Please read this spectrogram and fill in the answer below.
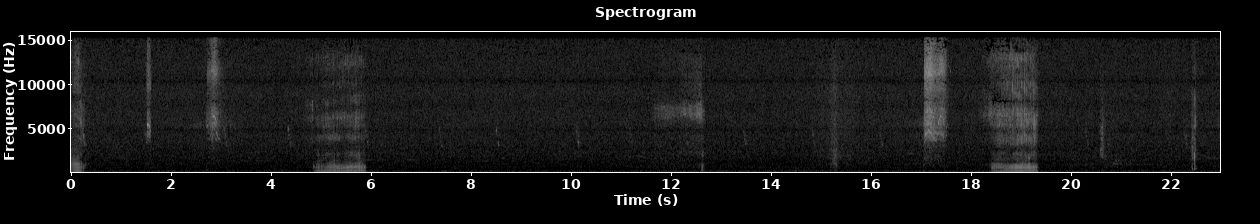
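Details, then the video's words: Two snores from a sleeping pug, each a harsh, buzzing, rattling inhalation of under a second, roughly thirteen seconds apart. Faint clicks and soft rustles are heard between them in a quiet room. "Мопс храпит"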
